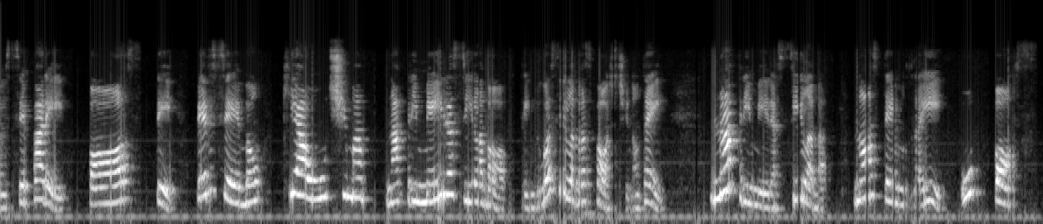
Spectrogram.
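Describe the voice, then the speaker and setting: A woman teacher speaks in a high, bright voice, slowly and deliberately, to a class of young children in a recorded online lesson. She repeats words patiently and keeps checking that the children follow. The sound is muffled and lo-fi, like a simple home computer mic. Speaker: primary school teacher.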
